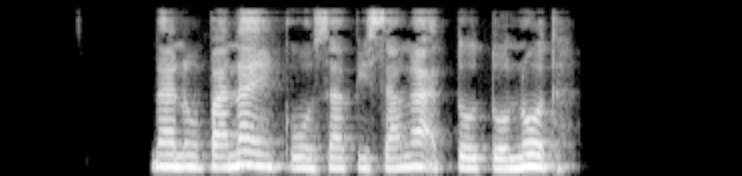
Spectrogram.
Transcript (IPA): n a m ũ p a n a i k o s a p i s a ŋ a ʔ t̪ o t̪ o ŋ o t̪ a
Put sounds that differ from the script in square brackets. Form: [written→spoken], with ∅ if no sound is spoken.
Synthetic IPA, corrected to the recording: n a [m→n] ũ p a n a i k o s a p i s a ŋ a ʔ t̪ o t̪ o [ŋ→n] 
